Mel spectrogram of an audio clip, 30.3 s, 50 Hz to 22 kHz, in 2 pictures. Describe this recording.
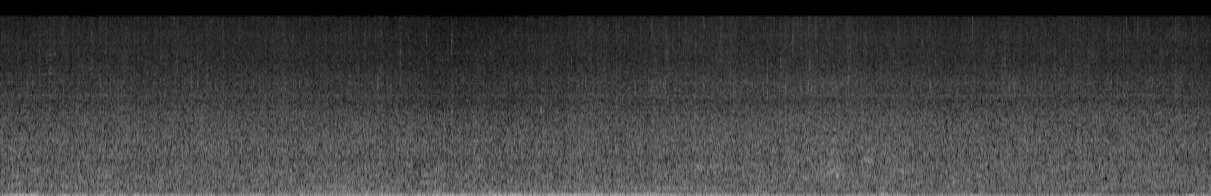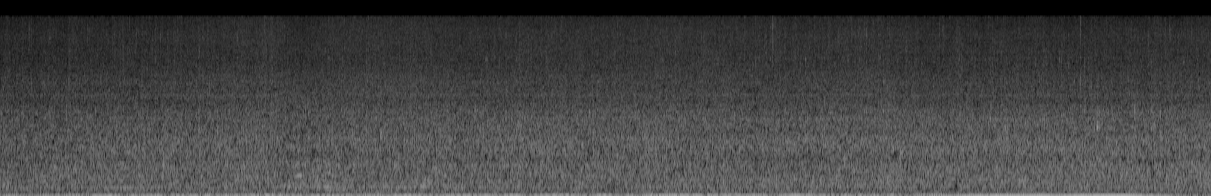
kassel, fensterzumhof, sep 4th, 2009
